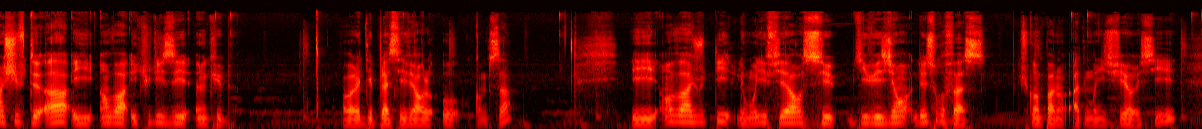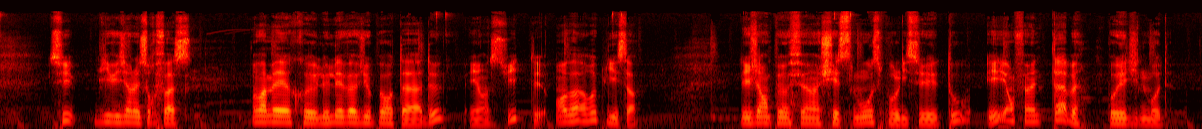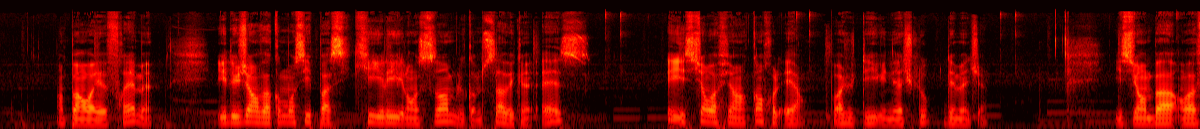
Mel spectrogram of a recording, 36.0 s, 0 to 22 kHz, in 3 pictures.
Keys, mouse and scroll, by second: 3.9-5.7 drag, 5.7-6.1 scroll down 4, 6.1-7.5 shift+scroll up 5, 10.5-13.5 drag, 16.2-19.2 drag, 19.2 w, 21.2-21.8 scroll up 2, 21.8 Tab, 24.0 z, 25.0 scroll down 1, 26.7 a, 26.9 a, 27.6 s, 30.9 ctrl+r, 35.0 right click, 35.4 b.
